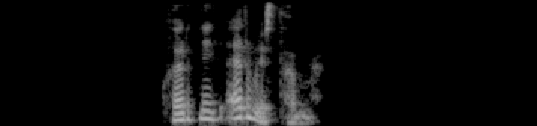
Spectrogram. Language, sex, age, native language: Icelandic, male, 30-39, Icelandic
